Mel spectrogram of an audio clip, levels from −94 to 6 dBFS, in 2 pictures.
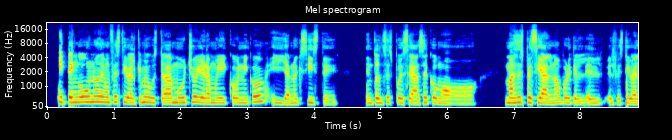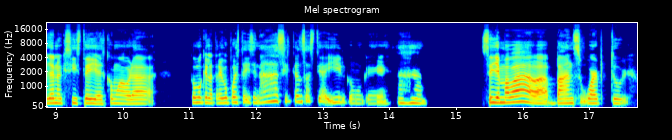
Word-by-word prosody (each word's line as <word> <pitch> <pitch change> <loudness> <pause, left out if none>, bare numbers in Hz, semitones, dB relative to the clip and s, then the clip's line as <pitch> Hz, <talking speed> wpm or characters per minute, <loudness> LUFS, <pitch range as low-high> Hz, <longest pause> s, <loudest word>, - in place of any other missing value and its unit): Y 245 -3 +2
tengo 245 +1 +5
uno 260 +1 +4
de 260 - +4
un 240 -1 0
festival 245 -3 0
que - - -5
me 255 - +2
gustaba 220 -2 +1
mucho 235 +2 0
y 245 - +2
era 220 -1 +4
muy 225 0 -1
icónico 225 +5 0
y 220 -2 -6
ya 200 - +2
no 210 +1 -3
existe. 205 -2 -5 0.4
Entonces, 215 +2 -1
pues 215 -2 -2
se 210 - +1
hace 200 +4 +1
como 190 -4 -3 0.4
más 225 0 +4
especial, 225 -3 +3
¿no?, 220 +2 -2
porque 225 -2 -2
el 205 - -6
el 200 0 -4
el 210 - -6
festival 200 0 -1
ya 215 0 +3
no 215 - 0
existe 210 0 -1
y 200 - +3
es 185 -1 -3
como 200 0 -6
ahora, 190 0 -2 0.5
como 235 0 -2
que 235 - -2
la 210 - -2
traigo 215 +1 -3
puesta 245 0 -4
y - - -5
dicen: 230 -1 -9
"¡Ah, 275 +5 -2
sí - - -1
alcanzaste 280 0 -7
a - - -5
ir!", 245 -9 -7
como 100 -1 -14
que 185 0 -13
ajá. 210 -1 -5 0.9
Se - - +1
llamaba 255 +3 +6
Vans 205 +1 +1
Warped 205 -1 -1
Tour. 200 -1 -6
220 Hz, 195 wpm, -21 LUFS, 205-240 Hz, 0.9 s, llamaba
